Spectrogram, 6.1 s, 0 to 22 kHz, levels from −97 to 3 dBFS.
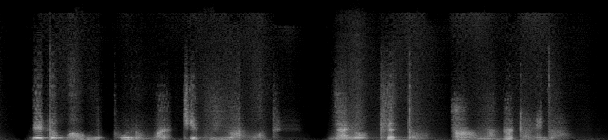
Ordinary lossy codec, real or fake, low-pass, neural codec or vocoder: none; fake; none; codec, 44.1 kHz, 0.9 kbps, DAC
